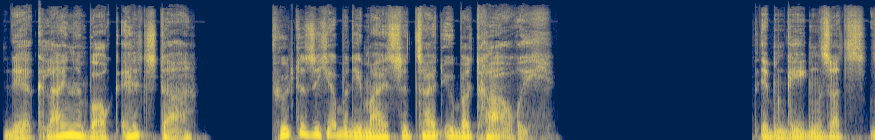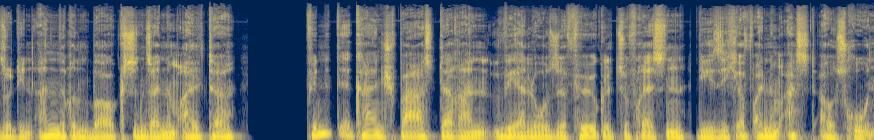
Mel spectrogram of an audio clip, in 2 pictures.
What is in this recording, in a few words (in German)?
kinderhorbuch; Sprecher in Berlin, Hamburg, Leipzig; Muttersprache Deutsch; der kleine bork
